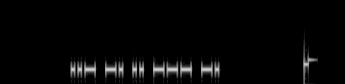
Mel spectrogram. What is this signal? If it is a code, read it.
Morse code, heard as a keyed tone, about 36 wpm, 700 Hz. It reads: UNION
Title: Sentences from Top 1400 Words - New Word Drill Alt - 35wpm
